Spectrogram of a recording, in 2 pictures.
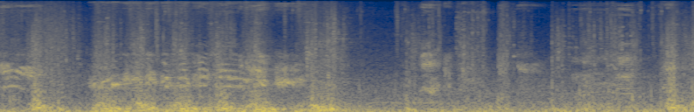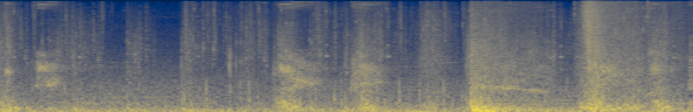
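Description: Heavy metal blows clang and thud in a fight.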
